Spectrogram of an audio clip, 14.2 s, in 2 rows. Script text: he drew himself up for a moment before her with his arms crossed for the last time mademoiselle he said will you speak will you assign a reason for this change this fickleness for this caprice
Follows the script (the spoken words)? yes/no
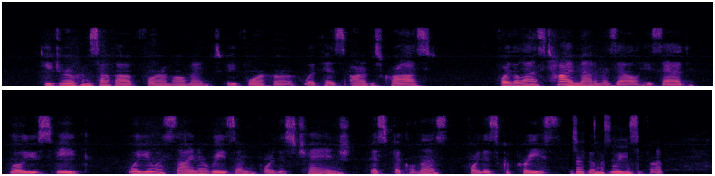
no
